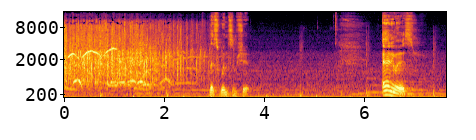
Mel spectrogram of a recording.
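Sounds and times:
high whistles: 0:00.0 - 0:02.7
large crowd applauding: 0:00.0 - 0:03.0
speech: 0:02.9 - 0:03.8, 0:06.4 - 0:07.1.

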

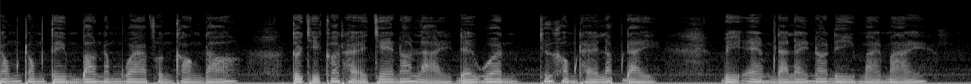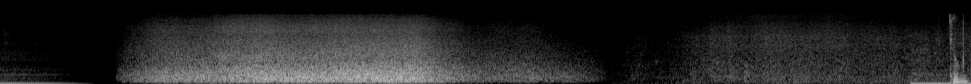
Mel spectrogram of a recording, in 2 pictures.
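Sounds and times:
speech: 0:00.0 - 0:09.5, 0:19.2 - 0:19.4
sea waves crashing against rocks: 0:10.9 - 0:18.8.

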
